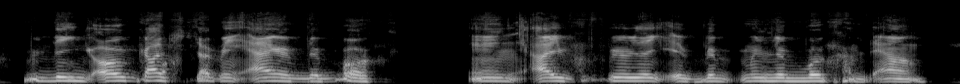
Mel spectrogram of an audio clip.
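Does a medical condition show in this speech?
Yes: cerebral palsy; neck surgery went badly.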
